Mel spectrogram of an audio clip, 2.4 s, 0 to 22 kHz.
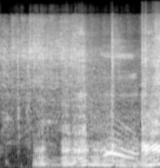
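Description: A 2002 Lancer's engine cranks and catches, then settles into a loud, uneven idle with a couple of revs, close by.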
